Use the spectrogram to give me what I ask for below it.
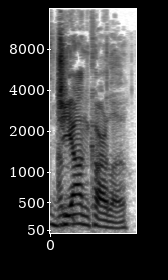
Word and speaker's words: Giancarlo: already played Mojo yeah you're all saying his name wrong by the way yeah what is it it's Giancarlo Giancarlo Esposito that's the name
